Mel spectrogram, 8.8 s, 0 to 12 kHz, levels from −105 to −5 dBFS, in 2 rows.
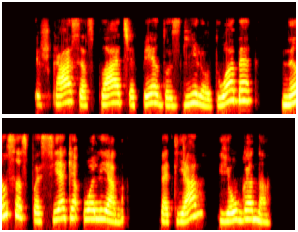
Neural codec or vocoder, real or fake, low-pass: none; real; 7.2 kHz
